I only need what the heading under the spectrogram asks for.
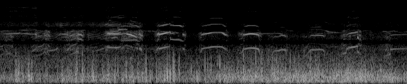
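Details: Several wild seagulls being fed by hand give short, arched mewing cries about every half second, over a steady rumble of engine and water noise.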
